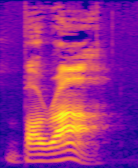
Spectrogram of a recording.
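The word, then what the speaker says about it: bara (בָּרָא): Word 25, create, is pronounced bara, bara.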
